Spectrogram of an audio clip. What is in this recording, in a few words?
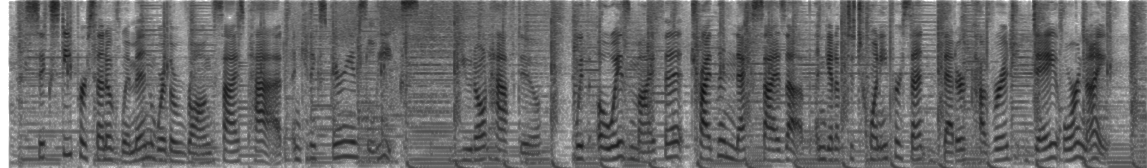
VO Commercial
